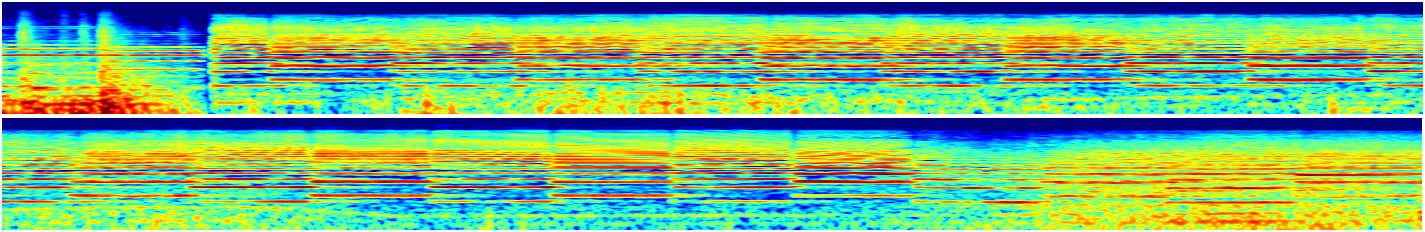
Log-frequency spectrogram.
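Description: Two-tone siren of a Dutch fire service truck on an urgent run, switching between a high and a low note a little faster than once a second. Near the end both notes drop lower as the truck passes. The first second holds the end of the intro theme music.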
